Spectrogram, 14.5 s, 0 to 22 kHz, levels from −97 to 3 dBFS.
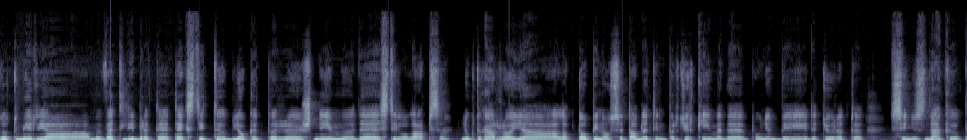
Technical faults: generation loss; dropped samples

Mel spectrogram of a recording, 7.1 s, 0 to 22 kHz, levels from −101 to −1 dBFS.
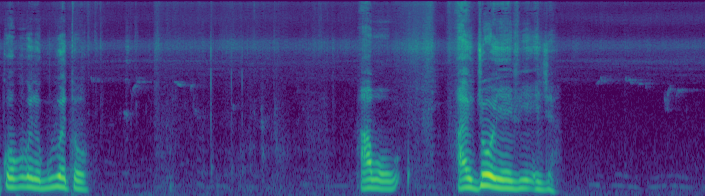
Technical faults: none

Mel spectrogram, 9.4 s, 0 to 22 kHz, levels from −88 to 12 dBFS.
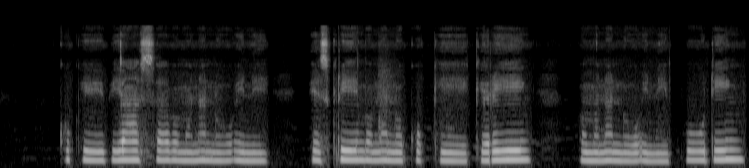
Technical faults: none

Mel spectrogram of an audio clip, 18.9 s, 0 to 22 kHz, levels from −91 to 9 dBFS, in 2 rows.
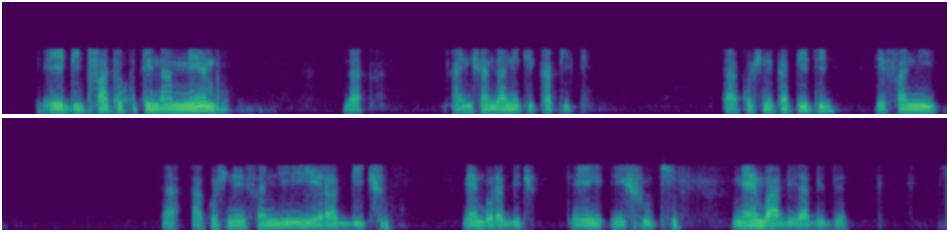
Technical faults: G.729 codec; VoIP packet loss concealed by the speech codec

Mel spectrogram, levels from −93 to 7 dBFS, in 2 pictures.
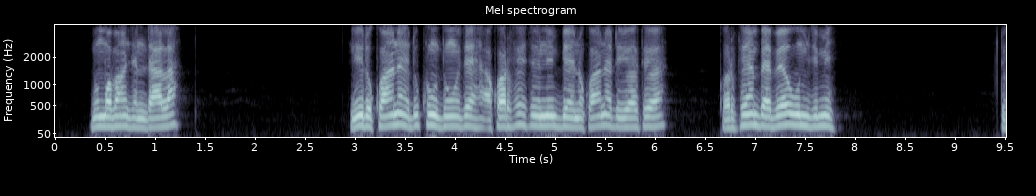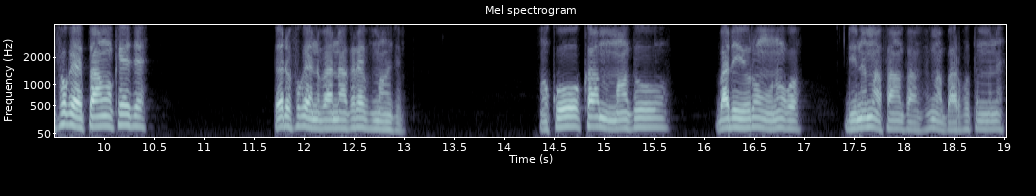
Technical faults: none

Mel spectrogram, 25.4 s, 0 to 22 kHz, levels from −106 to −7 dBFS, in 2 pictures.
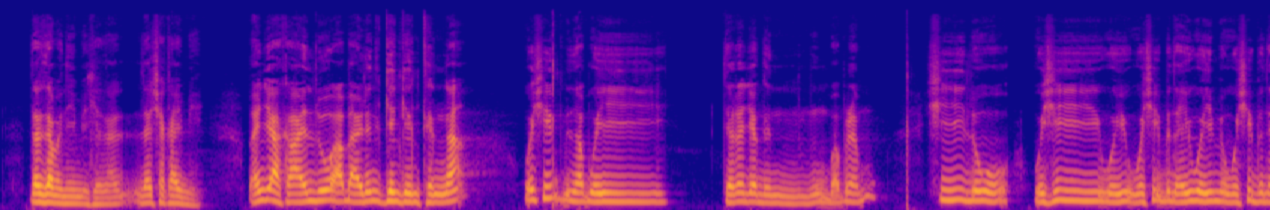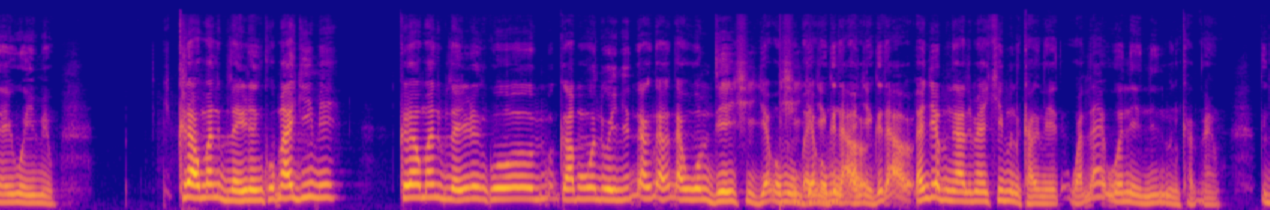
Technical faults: doubled audio track

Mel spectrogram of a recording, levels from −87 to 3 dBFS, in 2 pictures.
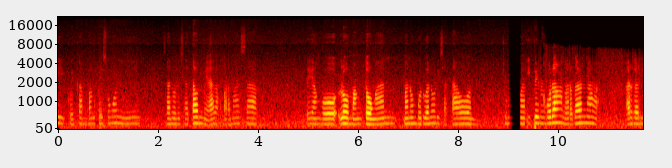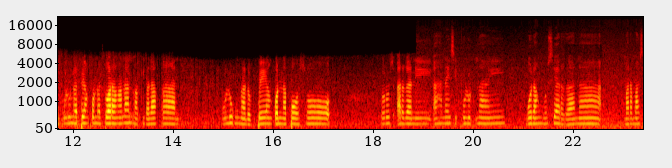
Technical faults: long network dropout; short concealed packet loss; call bitrate drop; jitter buffer slow-down; jitter buffer speed-up

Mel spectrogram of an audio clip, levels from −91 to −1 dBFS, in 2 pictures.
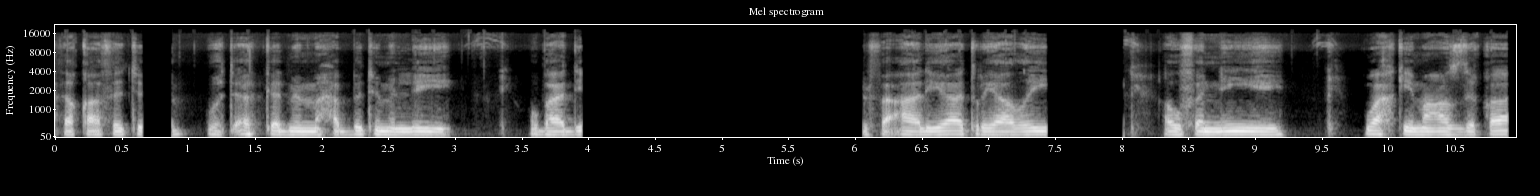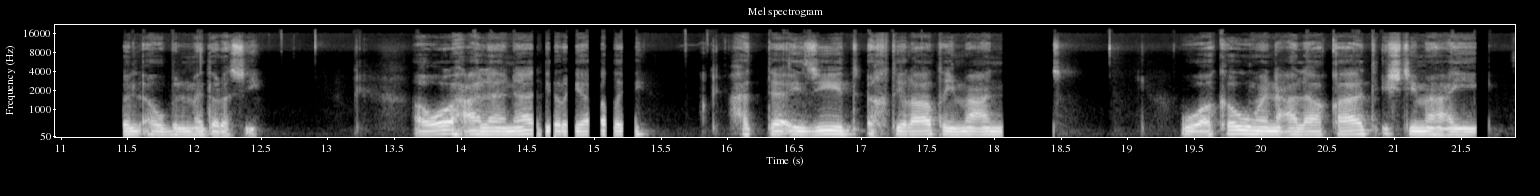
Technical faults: digital broadcast dropout

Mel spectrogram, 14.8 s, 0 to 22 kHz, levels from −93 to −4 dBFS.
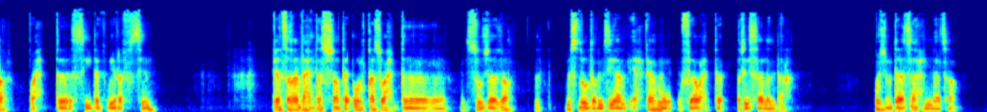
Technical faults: MP2 compression; DAB burbling

